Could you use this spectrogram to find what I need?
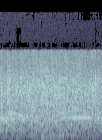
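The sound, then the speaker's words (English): Cheers and applause at the Colombia–FARC ceasefire signing in Cuba: dense, steady clapping from many hands, loud and even throughout the brief moment. “Today, the two groups met in Cuba to sign a historic ceasefire amid cheers and applause.”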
